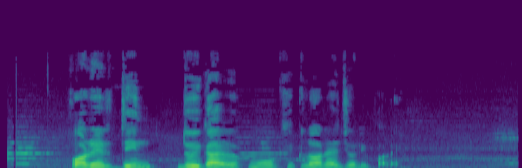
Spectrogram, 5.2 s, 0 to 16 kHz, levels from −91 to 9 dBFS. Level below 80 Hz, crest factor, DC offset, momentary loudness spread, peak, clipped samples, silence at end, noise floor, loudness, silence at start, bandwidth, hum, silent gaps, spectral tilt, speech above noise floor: -66 dBFS; 22 dB; under 0.1%; 19 LU; 0 dBFS; under 0.1%; 1.35 s; -57 dBFS; -21 LUFS; 0.05 s; 10.5 kHz; none; none; -6.5 dB/octave; 37 dB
